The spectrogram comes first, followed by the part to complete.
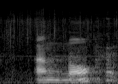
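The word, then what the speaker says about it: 红毛: Ang mo.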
